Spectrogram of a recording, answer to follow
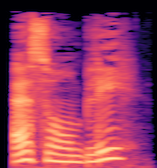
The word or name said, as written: assemblé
